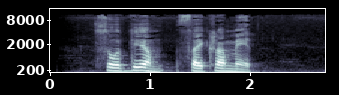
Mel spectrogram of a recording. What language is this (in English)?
Thai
